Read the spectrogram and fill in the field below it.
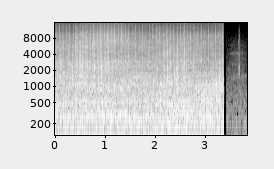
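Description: A 1984 Porsche 944 engine runs steadily and loudly up close with a rapid rattling knock throughout, then cuts off abruptly near the end, leaving near silence.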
